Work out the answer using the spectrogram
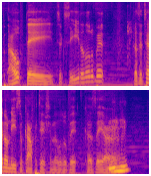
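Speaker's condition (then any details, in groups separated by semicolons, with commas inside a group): No condition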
